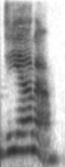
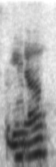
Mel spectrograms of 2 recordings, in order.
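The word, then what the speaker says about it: Deana: What about Deanna? Deanna. D E A N A. Deanna. It's Dina.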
